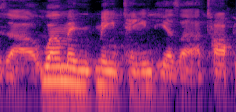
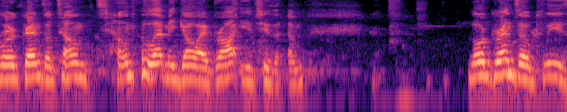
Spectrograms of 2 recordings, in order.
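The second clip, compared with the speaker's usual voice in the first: high, loud, begging, groveling goblin voice; 7 semitones higher, 8 dB louder than usual. Game narrator voicing an injured goblin begging its lord, groveling goblin voice. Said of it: "groveling again to uh Lord Krenzel".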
